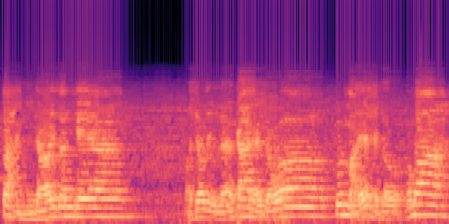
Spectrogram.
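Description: A man's voice: fairly high pitch, normal speed, a crowd in the background, close to an everyday voice. A man playing a casual, easygoing copier worker in a Hong Kong Cantonese radio drama. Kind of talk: 1990s radio drama acting. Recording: roomy muffled radio recording, faint noise.

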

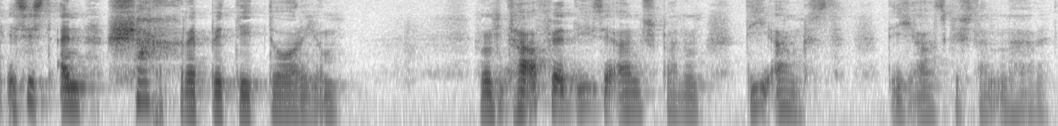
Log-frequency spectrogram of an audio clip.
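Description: An actor playing a desperate, obsessive male prisoner who tells of solitary confinement in a German radio play, intense and halting, often repeating words. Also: fairly high pitch. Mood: bitter disappointment. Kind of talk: German radio play, dramatic first-person narration.

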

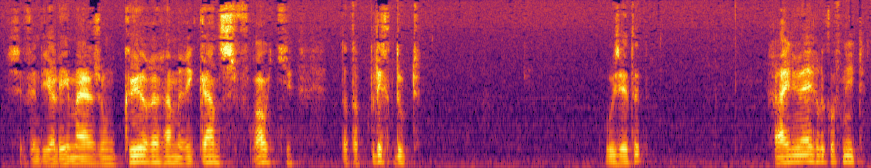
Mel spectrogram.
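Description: An actor in a Dutch radio play voicing a wry, fatherly, teasing man with a husky voice. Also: lowish voice, moderate pace, pauses often, dark tone, close to an everyday voice. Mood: teasing, sardonic. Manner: sardonic, fatherly. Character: wry, teasing American man, friend of a nurse.

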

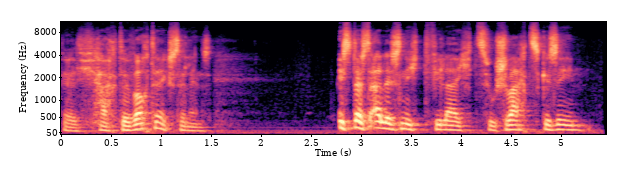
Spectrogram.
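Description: An actor playing a naive, courteous and dismayed prince in a German radio play, with a husky voice and polite, halting aristocratic speech. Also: male voice, mid-range voice, expressive, fairly bright tone.

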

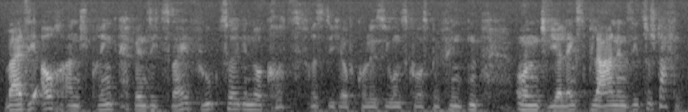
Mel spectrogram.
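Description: Actor as nagging, cocky air traffic controller. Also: male voice, mid-range voice, normal speed, close to an everyday voice. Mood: urgent nagging. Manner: insistent, prompting, smug. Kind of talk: radio drama acting.

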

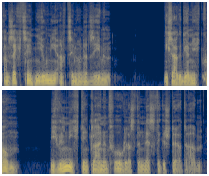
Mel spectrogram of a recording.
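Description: An actor playing an older male poet who reads out tender, formal letters in a measured, gravelly way for a radio drama. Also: rumbling low, no echo, clean studio sound. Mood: tender, restrained.

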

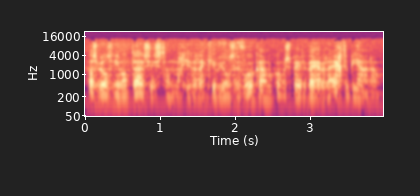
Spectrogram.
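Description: A man's voice: fairly low pitch, lively intonation, very fast, lightly acted. A man playing a friendly, easygoing teenage schoolmate with a casual manner in a radio play. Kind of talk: Dutch radio play acting. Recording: humming, noisy radio drama recording.

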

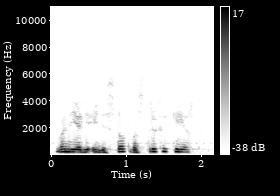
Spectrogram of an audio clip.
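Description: A man's voice: high voice, fairly even intonation, fairly quick, husky. An actor playing an accusing voice that solemnly tells a captive his own life in a poetic radio play. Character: accusing male voice narrating a captive's life to him. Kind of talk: radio play, poetic second-person narration. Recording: tinny, narrow old radio recording with hiss.

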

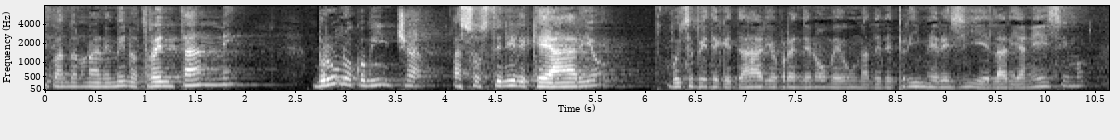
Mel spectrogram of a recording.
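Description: A man giving a theatrical lecture, narrating deliberately and emphatically with dramatic pauses. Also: fairly high pitch, warm tone. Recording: long hall reverb.

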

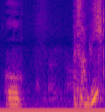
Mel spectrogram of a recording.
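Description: An actress playing a persistent, curious police colleague, questioning insistently in a husky Flemish voice. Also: female voice, extremely low pitch, sing-song, slow, dark tone, heavily acted. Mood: puzzled. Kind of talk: Flemish television crime drama acting.

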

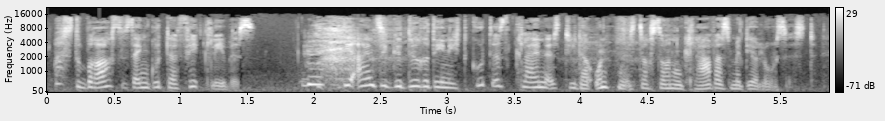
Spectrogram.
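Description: Animated, brash secretary. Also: female voice, a little high, quick pace, breathy edge, exaggerated voice. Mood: teasing, bawdy. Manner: gossipy, rambling, exclamatory. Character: brash, chatty, bawdy female office secretary. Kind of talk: German radio play acting.

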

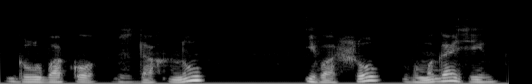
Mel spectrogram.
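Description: A man's voice: medium pitch, dry recording, highs cut off. A man narrating an audiobook drama in a scripted storytelling style.

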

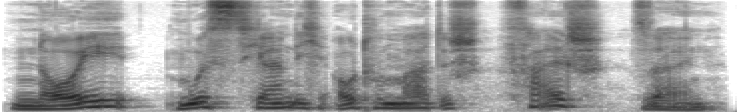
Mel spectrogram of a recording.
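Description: An actor playing a dry, sceptical male rival applicant in a satirical radio play, laconic and gravelly. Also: mid-range voice, big pitch swings, takes it slowly, darkish tone, full character voice.

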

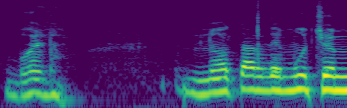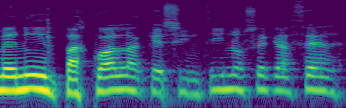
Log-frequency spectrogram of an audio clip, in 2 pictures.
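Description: A man playing a stubborn, soft-hearted older pensioner in a radio soap, grumbling and protesting, with an accent from Spain. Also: fairly high pitch, steady tone, unhurried, over music. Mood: resigned, fond. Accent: Spanish from Spain.

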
